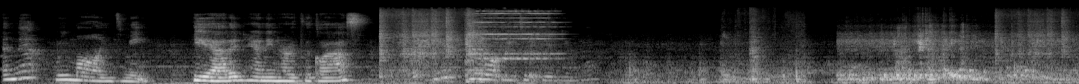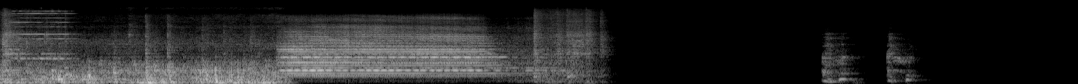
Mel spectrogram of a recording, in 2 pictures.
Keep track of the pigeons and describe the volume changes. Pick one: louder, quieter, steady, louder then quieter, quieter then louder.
louder then quieter.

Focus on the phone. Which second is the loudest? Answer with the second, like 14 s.
5 s.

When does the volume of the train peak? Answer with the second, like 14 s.
14 s.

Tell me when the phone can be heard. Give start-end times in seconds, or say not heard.
3.8-5.7, 9.9-11.6, 16.1-16.9.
